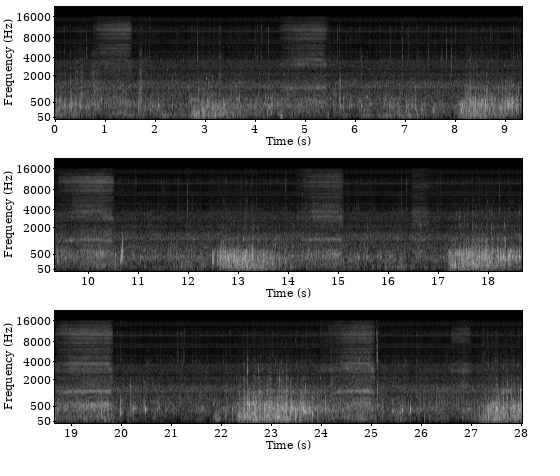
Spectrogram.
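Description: Scuba diver breathing through a regulator underwater, recorded from below the surface. Each breath is a short hiss of the inhale followed by a longer, louder bubbling rumble of the exhaled bubbles, repeating about every four to five seconds.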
